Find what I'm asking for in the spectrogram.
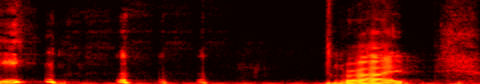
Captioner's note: laughs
